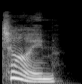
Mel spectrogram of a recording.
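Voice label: "chime in", English, British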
